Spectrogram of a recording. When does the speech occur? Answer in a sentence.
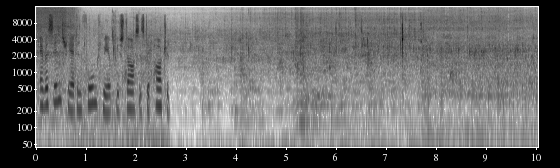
The speech can be heard from 0.1 to 2.7 s.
